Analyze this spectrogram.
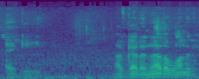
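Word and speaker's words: Ege: Eggy, E-G-E, I guess that's pronounced Eggy.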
